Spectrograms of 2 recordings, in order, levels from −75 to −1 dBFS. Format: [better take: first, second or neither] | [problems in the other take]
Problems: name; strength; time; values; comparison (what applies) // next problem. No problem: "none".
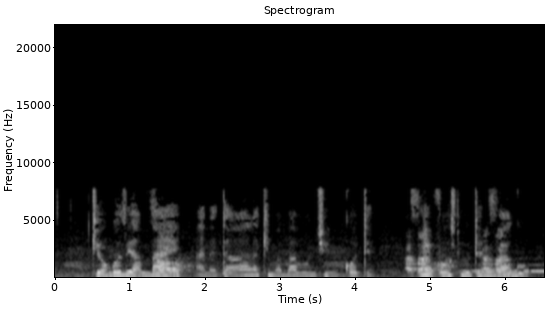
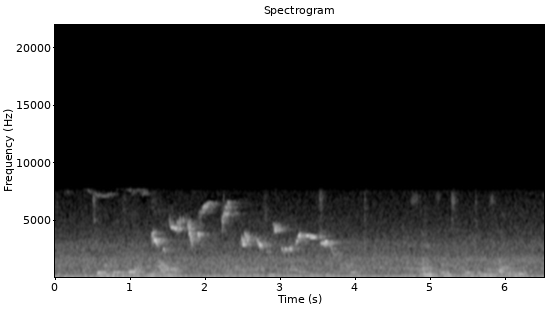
first | background sound (Bird); 5 dB above the speech // room echo; dies away in 0.7 s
